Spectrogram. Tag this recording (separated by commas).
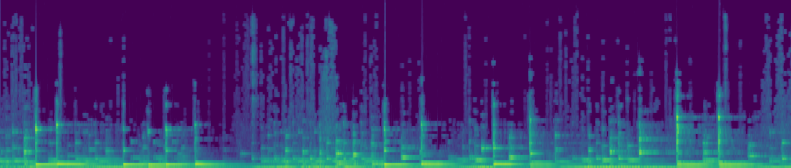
Music, xylophone, Marimba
